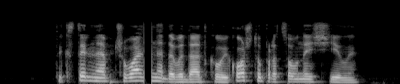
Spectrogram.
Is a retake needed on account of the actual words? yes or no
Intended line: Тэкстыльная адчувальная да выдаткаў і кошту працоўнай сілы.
no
